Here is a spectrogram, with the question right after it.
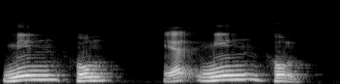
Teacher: ada pada nun tersebut sifat gunnah, tapi gunnahnya tidak dipanjangkan karena ya nun tersebut hanya berharakat sukun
